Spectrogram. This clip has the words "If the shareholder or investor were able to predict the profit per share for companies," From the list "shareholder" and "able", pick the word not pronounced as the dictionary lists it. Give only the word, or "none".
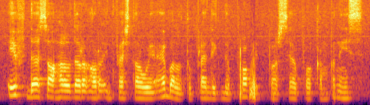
shareholder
